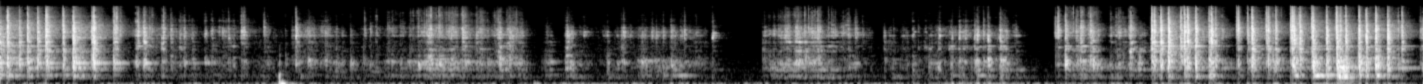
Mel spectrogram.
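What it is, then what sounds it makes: Stainless steel box grater. Long orange nails scratch and tap across the perforated grating face of a hollow stainless steel box grater. The result is bright, scratchy, rapid patter in irregular bursts with brief pauses, and almost no low end.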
